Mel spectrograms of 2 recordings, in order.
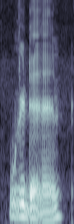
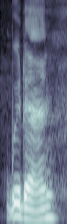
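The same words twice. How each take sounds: First: Said through a laugh. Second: Said in the usual way. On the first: Shown as a demonstration. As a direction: laugh as you repeat it. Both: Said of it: "That's it".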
